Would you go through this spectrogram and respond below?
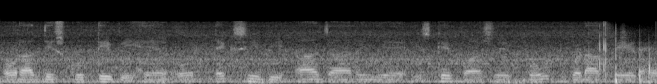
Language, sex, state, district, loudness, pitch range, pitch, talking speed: Hindi, male, Rajasthan, Bikaner, -21 LUFS, 110-125 Hz, 110 Hz, 175 wpm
